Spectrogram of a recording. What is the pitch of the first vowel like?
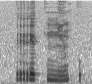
high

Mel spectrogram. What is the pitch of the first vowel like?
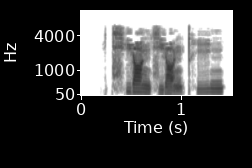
falling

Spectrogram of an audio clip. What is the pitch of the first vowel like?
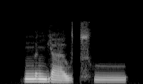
high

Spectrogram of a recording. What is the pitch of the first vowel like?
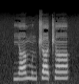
rising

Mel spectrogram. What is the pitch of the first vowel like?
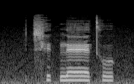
low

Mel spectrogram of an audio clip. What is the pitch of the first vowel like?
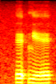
high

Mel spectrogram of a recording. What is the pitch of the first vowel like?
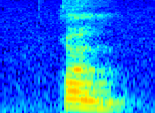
falling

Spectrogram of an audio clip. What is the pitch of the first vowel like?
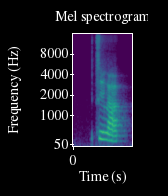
high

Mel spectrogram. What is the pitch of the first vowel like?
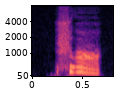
falling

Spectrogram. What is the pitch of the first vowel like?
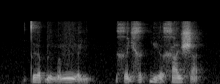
rising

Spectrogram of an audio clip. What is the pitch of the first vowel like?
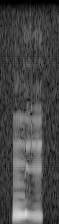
low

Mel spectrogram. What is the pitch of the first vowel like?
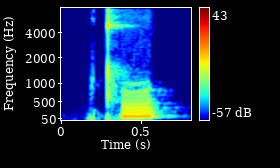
rising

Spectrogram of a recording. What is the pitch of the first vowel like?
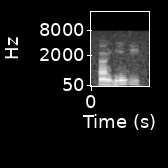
low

